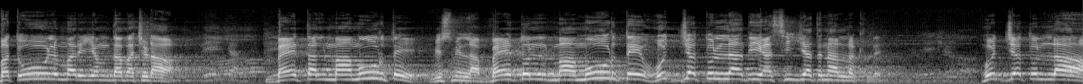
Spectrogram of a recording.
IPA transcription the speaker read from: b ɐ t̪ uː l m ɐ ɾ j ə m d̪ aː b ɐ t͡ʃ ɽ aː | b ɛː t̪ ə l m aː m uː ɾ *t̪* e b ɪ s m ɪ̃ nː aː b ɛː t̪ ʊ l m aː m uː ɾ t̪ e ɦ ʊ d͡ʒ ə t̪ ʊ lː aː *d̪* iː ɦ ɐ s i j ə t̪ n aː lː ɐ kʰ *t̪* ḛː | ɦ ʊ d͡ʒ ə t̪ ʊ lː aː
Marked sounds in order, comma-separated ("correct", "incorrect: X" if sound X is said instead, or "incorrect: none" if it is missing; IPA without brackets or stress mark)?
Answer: correct, correct, incorrect: d̪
